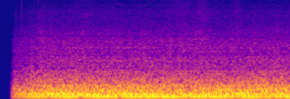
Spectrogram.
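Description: Steady low rumble of a car on the move, engine and tyre noise heard from inside the vehicle.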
